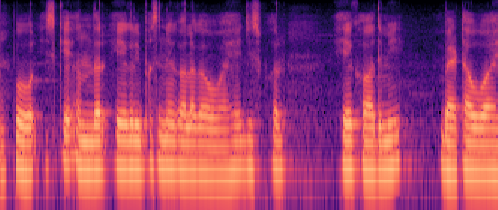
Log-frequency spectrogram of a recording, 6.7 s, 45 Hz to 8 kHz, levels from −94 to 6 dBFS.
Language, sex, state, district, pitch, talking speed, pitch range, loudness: Hindi, male, Uttar Pradesh, Saharanpur, 125 Hz, 135 wpm, 115-130 Hz, -16 LUFS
